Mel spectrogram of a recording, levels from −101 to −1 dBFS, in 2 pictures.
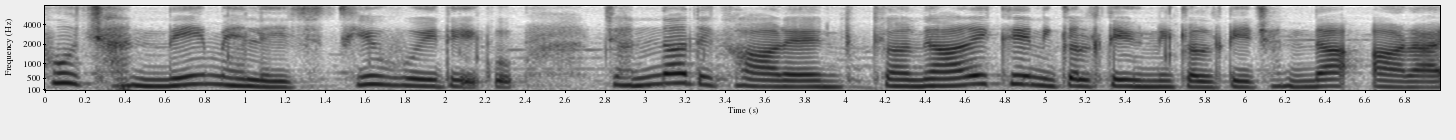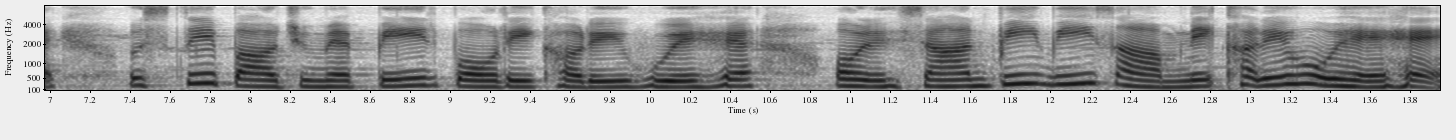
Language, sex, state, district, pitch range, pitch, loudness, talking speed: Hindi, female, Uttar Pradesh, Etah, 210-260 Hz, 230 Hz, -16 LUFS, 140 wpm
